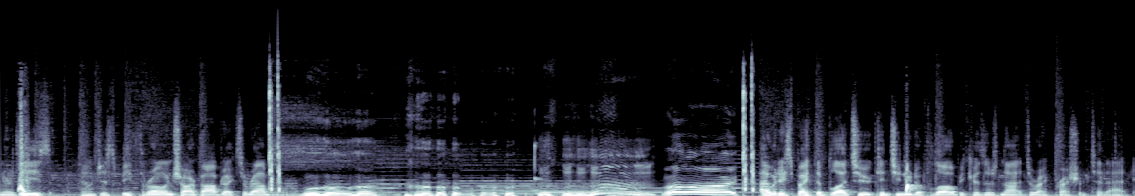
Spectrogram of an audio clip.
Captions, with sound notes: Jeez, don't just be throwing sharp objects around. (Lumpy laughing) (Splendid humming) - Bye! - I would expect the blood to continue to flow because there's not direct pressure to that area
